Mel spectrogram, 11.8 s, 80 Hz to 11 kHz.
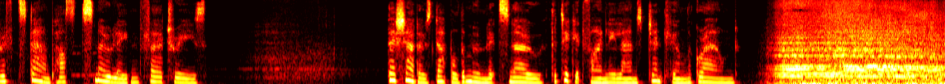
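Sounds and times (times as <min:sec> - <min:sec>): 
speech: 0:00.0 - 0:02.7, 0:04.8 - 0:10.4
train rattling past on a track beyond snow-laden fir trees on a moonlit night: 0:09.6 - 0:11.8.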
